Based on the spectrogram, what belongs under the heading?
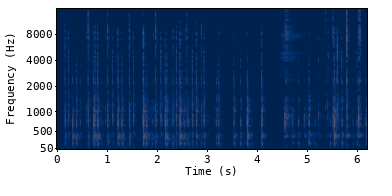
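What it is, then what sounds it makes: Metal fittings on a wooden chest. The metal fittings on a wooden thrift-shop barrel chest are tapped with nails and fingertips in quick, irregular runs. The taps are soft, short, dry clicks and light thunks with a midrange tone and almost no ring, plus a brief bright scrape near the end.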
